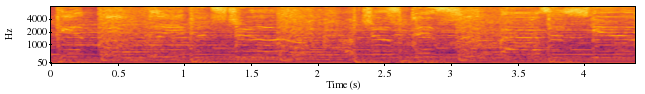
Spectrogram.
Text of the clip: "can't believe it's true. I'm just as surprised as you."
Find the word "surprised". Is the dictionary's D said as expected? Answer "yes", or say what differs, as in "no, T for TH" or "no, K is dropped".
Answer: no, D is dropped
